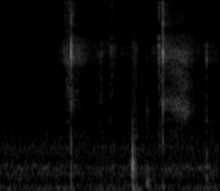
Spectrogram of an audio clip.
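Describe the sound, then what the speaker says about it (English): Scissors snip through a long chain of black yarn in a crochet project, a few quiet, close, crisp cuts spaced irregularly in a hushed room. "so you can take your scissors and just cut a long chain for the black."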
